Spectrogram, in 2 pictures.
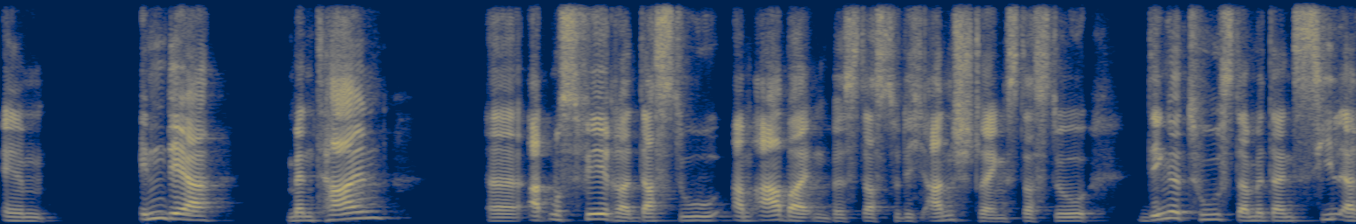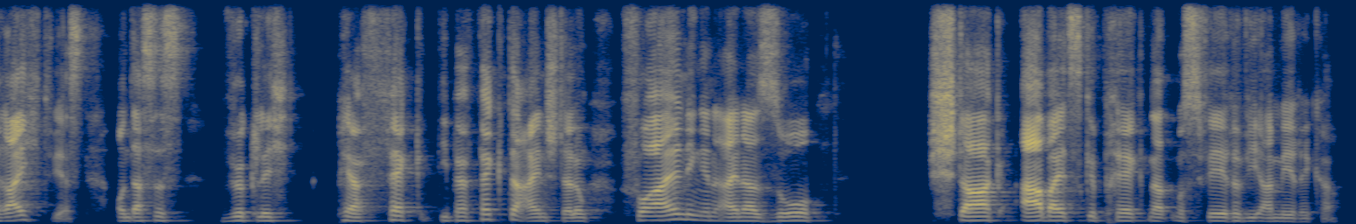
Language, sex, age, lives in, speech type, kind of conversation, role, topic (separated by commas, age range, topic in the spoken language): German, male, 30-34, Germany, conversation, advice, advisor, Wie erlebst du den Wechsel in eine neue Stelle, in der noch vieles unklar ist und neue Erwartungen an dich gestellt werden?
